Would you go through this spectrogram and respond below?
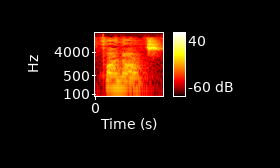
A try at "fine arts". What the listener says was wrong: You don't say fine, pause, arts. Because there you're splitting your chunk. When you speak in chunks. Fine arts.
